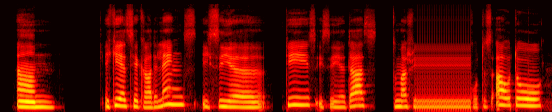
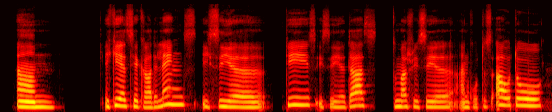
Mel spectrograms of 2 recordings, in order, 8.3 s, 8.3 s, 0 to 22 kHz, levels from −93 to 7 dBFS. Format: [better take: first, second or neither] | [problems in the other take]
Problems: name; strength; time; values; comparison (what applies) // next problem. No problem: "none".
second | audio freezing; at 6 s for 1 s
